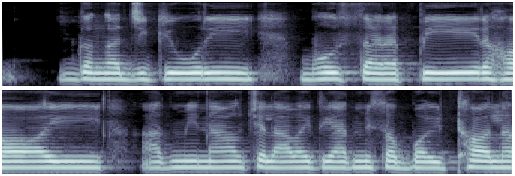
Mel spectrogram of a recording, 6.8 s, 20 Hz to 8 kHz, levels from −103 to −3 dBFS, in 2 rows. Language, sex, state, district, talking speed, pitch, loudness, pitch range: Bajjika, female, Bihar, Vaishali, 140 wpm, 180 Hz, -21 LUFS, 175-185 Hz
